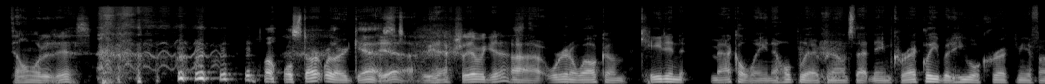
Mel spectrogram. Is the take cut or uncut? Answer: cut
